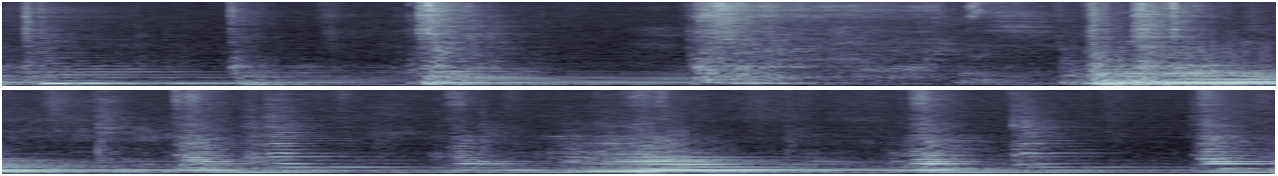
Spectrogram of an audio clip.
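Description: Improvised double bass: a run of sharply attacked low notes, each left to ring, with the loudest sustained stretch starting about three and a half seconds in.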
